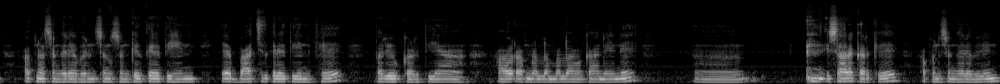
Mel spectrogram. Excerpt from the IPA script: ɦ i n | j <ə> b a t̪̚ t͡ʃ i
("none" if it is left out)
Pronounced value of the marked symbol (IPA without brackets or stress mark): a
